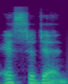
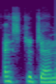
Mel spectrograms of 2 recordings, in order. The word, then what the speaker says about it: estrogen: estrogen or estrogen or estrogen? It depends on where you're from. So for the American English, it's estrogen. And if you're from the British English, it's estrogen.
